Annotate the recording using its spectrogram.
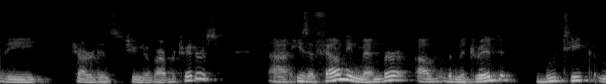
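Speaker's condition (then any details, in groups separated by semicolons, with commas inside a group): No condition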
